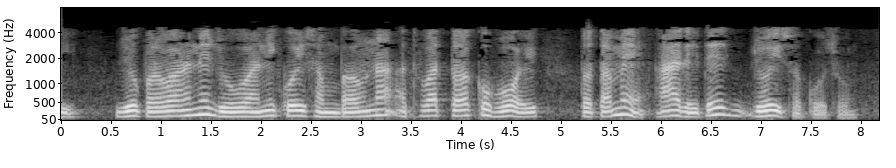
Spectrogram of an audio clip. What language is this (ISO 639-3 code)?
guj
